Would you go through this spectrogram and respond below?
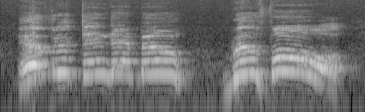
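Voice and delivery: poor, shrill, high, loud voice with stretched fall. Opening a review with a poor imitation of Apocalypse. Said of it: "my poor imitation of Apocalypse".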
